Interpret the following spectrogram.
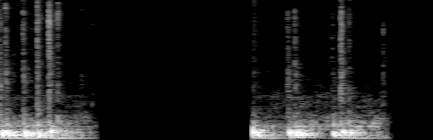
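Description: Keystrokes on a computer keyboard in two quick bursts, the first ending about a second in and the second from about two and a half seconds to near the end.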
